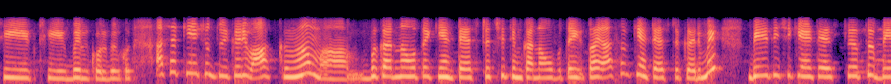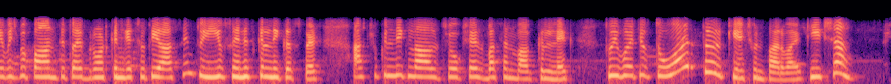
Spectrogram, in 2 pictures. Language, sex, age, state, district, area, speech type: Kashmiri, female, 30-45, Jammu and Kashmir, Srinagar, urban, conversation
